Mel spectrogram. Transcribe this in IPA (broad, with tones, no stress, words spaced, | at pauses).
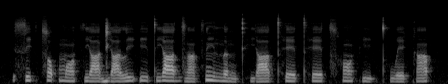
si˦ʔt͡sɔ˦p̚ mɔ̃˧t͡sja˧ɡja˧ li˦ʔi˨˩t̪ja˦ d͡zã˨˩t͡sĩ˥˧n̪ə˨˩ŋ kʰja˧t̪ʰe˥˧ t̪ʰe˥˧t͡sʰɔ̃˦ ki˨ʔt̪ʰwe˧kã˦p̚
